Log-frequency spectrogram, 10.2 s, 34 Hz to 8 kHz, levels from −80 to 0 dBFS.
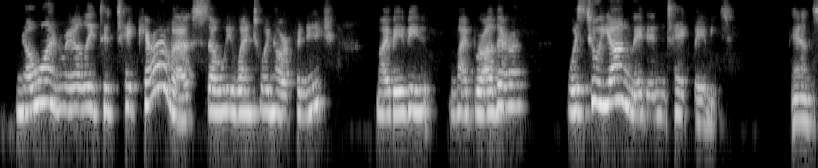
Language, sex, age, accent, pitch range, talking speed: English, female, 60-79, American, 190-225 Hz, 155 wpm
